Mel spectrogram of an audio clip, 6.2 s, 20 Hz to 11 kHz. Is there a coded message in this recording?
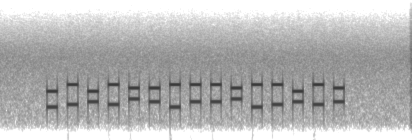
Yes: DTMF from 0.7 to 5.2 s, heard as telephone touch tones, dialled by machine, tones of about 160 ms, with a squelch burst at the end. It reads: 167608399036768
